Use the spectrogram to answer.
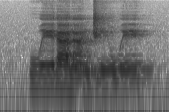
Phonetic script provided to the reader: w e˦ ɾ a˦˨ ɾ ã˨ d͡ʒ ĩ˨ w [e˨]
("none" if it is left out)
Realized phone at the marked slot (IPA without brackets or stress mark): e˧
